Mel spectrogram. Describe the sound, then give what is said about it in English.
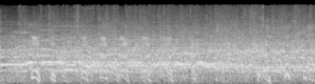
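A crowd bursts into loud, sustained applause with scattered cheers and whoops at the call for Curtis Hill to run for governor, a dense steady clatter of clapping hands that holds at full volume for the whole stretch. “I can applaud that.”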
